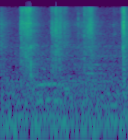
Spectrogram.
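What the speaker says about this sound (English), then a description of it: "we are going to shuffle these cards into the deck" Tarot cards are shuffled into a deck in a few soft, quiet riffling bursts, close by but faint.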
